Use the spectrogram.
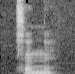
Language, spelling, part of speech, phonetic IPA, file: Polish, senny, adjective, [ˈsɛ̃nːɨ], LL-Q809 (pol)-senny.wav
